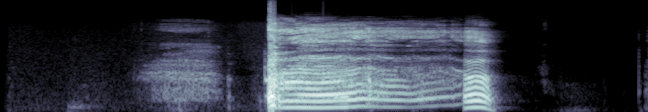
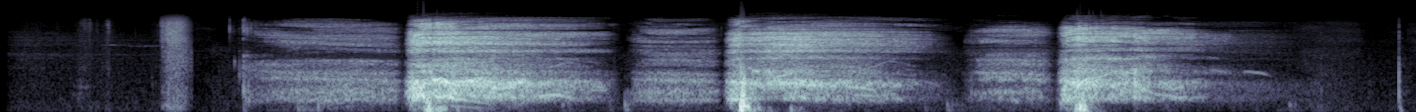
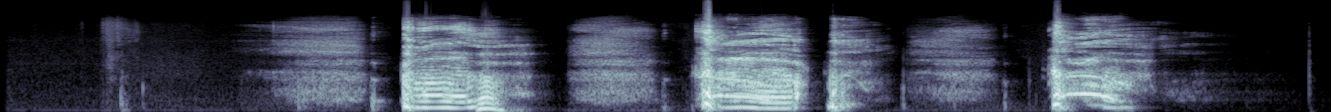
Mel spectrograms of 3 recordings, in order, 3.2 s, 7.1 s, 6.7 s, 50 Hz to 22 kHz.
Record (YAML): cough_length: 3.2 s
cough_amplitude: 32768
cough_signal_mean_std_ratio: 0.41
exhalation_length: 7.1 s
exhalation_amplitude: 32767
exhalation_signal_mean_std_ratio: 0.45
three_cough_length: 6.7 s
three_cough_amplitude: 32768
three_cough_signal_mean_std_ratio: 0.41
survey_phase: beta (2021-08-13 to 2022-03-07)
age: 45-64
gender: Male
wearing_mask: 'Yes'
symptom_cough_any: true
symptom_runny_or_blocked_nose: true
symptom_change_to_sense_of_smell_or_taste: true
smoker_status: Ex-smoker
respiratory_condition_asthma: false
respiratory_condition_other: false
recruitment_source: REACT
submission_delay: 1 day
covid_test_result: Negative
covid_test_method: RT-qPCR
influenza_a_test_result: Positive
influenza_a_ct_value: 34.2
influenza_b_test_result: Negative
